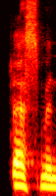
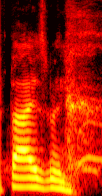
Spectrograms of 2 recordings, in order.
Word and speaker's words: Theismann: Yeah, like when Joe Theismann changed his last name so it would rhyme with Heisman. That's right. Yeah, Thesman to Theismann.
